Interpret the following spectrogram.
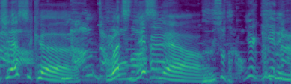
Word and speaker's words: Jessica: unlucky Star as me sharing the same kind of weird name you see it's pronounced Jessica she's dad's older brother's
